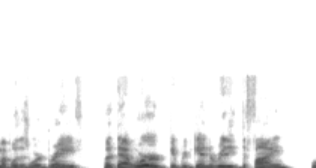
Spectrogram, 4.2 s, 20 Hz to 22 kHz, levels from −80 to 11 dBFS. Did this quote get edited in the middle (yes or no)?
yes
